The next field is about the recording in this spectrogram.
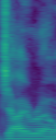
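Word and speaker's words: Jairo: podcast i interviewed hydera spelled j-a-i-r-o they call him gyro on the right on the right wing uh during the march because uh not the spanish pronunciation but his young hispanic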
